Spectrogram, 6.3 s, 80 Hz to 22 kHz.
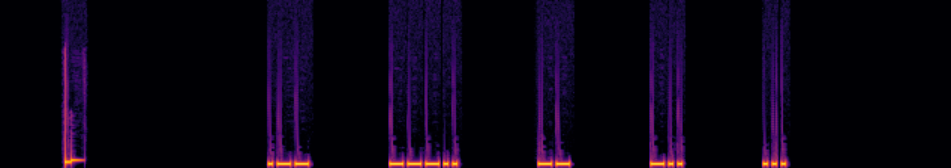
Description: Morse code, heard as a keyed tone, about 40 wpm, spaced as for 14 wpm, 690 Hz. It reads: W8MDS
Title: USA Call Signs - 5 Characters - 6x Character Spacing - 40wpm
